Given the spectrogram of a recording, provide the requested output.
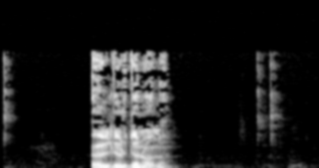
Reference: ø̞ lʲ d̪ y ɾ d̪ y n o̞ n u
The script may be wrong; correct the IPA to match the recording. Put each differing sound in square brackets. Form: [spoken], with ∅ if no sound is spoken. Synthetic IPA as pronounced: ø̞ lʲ d̪ y ɾ d̪ y n o̞ n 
